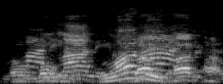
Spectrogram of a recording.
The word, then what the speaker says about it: Lonita: Lonita. So it's spelled with an O, but it's pronounced with a... It's a short O.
